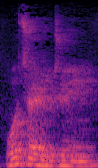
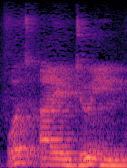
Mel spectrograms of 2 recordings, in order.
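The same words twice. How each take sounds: First: Said in the usual way. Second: "what are you doing" said very slowly, word by word; teacher modelling a question slowly; slow model sentence. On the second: Shown as a demonstration. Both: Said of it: "مثال".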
